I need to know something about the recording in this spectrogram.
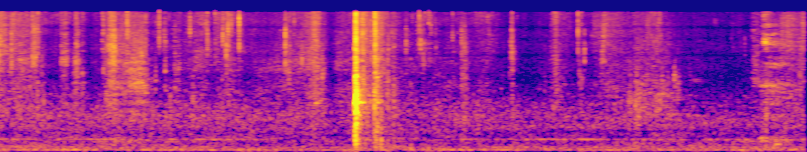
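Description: One sharp knock about three and a half seconds in, over a faint steady hum and low rumble.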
